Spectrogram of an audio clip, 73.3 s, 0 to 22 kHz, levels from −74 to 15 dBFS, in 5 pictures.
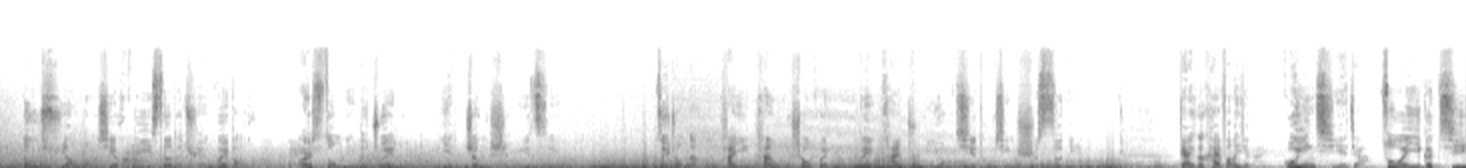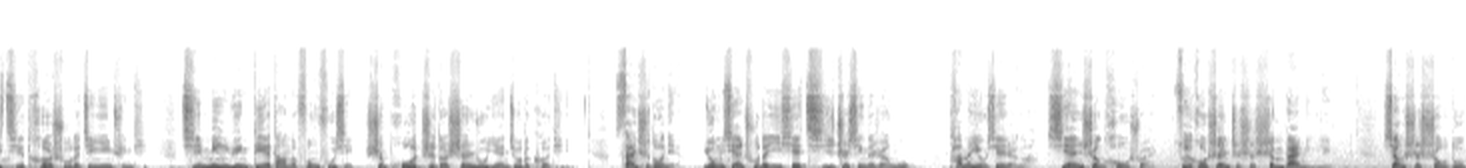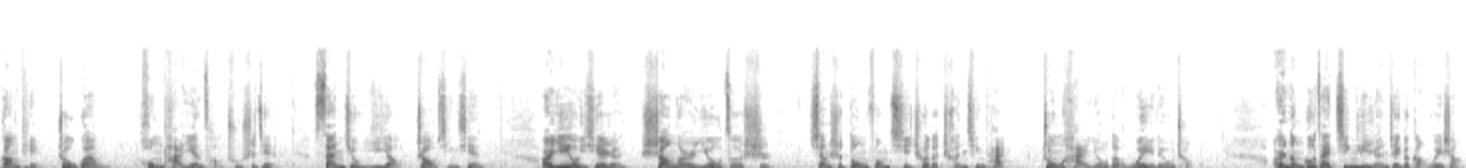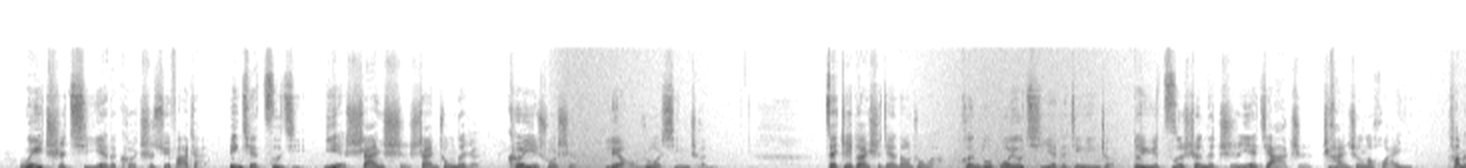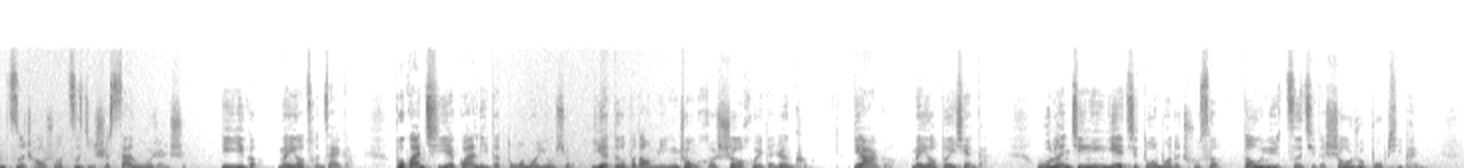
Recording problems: rain or running water; very loud; throughout; 1 dB above the speech

